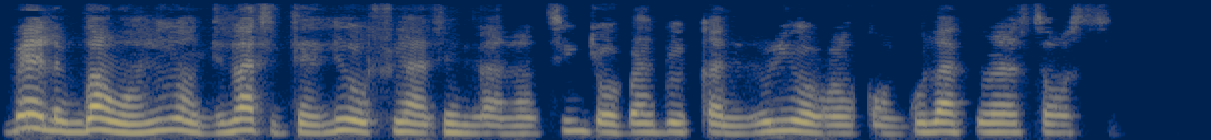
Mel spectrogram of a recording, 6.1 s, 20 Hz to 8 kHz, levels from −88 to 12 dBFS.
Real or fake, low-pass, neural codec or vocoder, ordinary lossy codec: fake; 7.2 kHz; codec, 44.1 kHz, 2.6 kbps, DAC; MP3, 48 kbps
